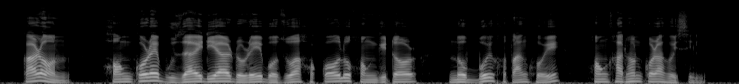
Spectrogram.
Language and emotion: Assamese, neutral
